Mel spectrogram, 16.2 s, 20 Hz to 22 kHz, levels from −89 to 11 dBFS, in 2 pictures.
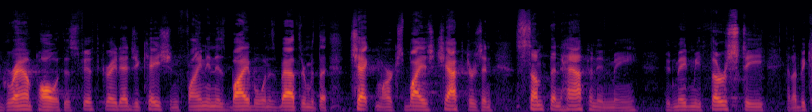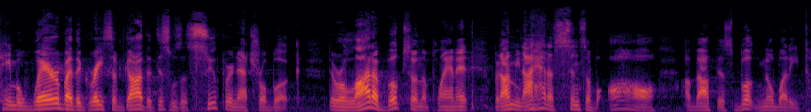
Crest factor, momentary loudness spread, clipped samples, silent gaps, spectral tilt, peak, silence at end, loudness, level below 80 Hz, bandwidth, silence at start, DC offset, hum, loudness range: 24 dB; 17 LU; under 0.1%; none; -3.5 dB/octave; -10 dBFS; 0.05 s; -32 LUFS; -78 dBFS; 16.5 kHz; 0 s; under 0.1%; none; 4 LU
